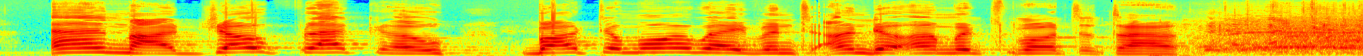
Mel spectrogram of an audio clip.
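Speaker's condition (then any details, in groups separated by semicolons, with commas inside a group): Cerebral palsy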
